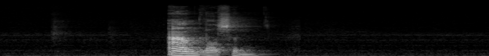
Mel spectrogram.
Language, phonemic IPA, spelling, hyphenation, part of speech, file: Dutch, /ˈaːnˌʋɑ.sə(n)/, aanwassen, aan‧was‧sen, verb, Nl-aanwassen.ogg
- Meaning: 1. to wax, to grow, to increase (to undergo growth) 2. to grow back, to regrow 3. to befall, to happen to, to be acquired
